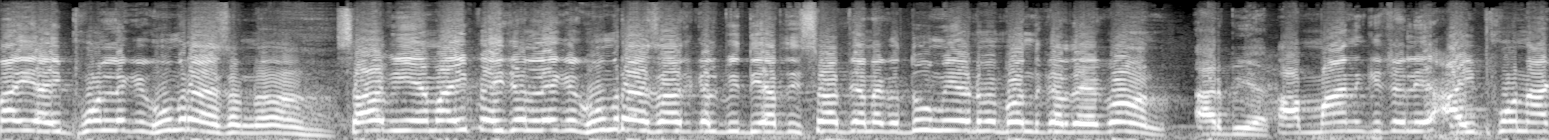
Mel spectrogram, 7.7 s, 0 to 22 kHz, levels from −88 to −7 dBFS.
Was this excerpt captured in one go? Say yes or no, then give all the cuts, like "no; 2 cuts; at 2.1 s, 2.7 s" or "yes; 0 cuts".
no; 2 cuts; at 1.6 s, 6.3 s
